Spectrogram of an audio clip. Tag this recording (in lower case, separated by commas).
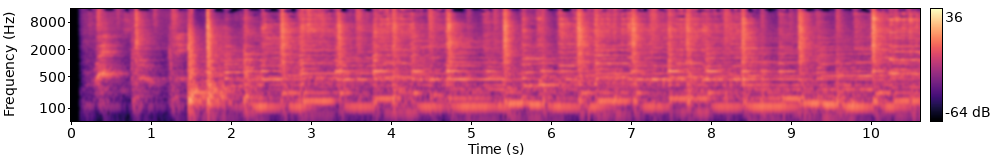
speech, tap, music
